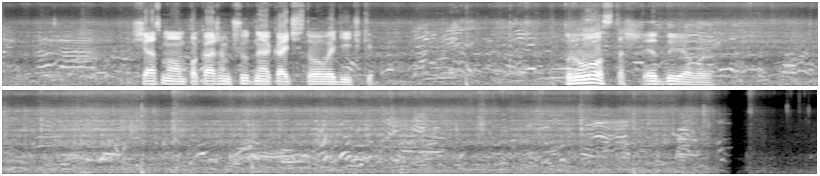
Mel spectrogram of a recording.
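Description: Swimmers splash and wade through shallow water.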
